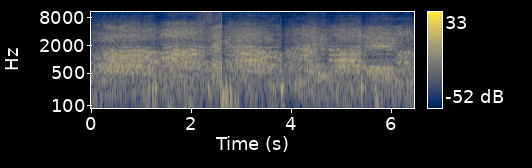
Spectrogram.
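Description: A young man chants loudly and with emotion into a microphone, heard through loudspeakers in an echoing hall.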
